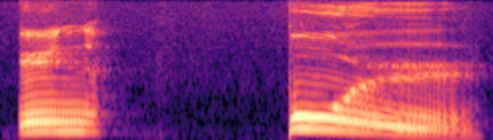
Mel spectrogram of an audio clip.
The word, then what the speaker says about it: poule: C'est différent si je dis une poule. C'est l'animal. On a le son ou une poule.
